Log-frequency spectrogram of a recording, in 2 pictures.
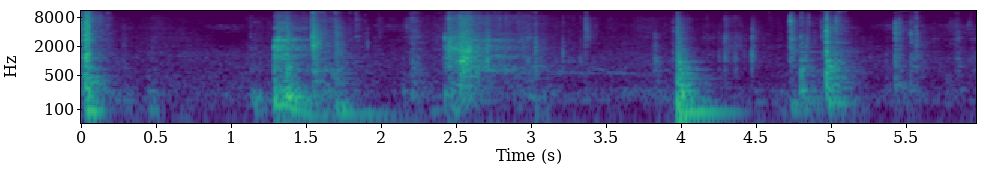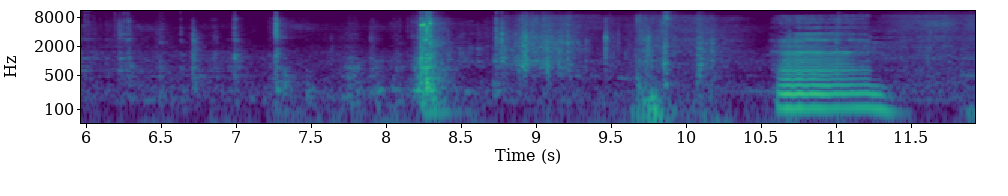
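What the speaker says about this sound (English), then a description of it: "I really like these battery box door systems." A battery box door on a Pinzgauer military vehicle being opened and shut, giving a series of close, sharp metallic clunks and latch clicks spread unevenly through the stretch, ending in a brief buzzing rattle.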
